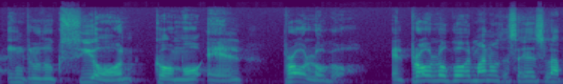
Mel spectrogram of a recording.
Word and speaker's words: prólogo: El prólogo, hermanos, esa es la pronunciación correcta.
